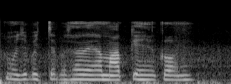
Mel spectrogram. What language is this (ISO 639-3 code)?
urd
